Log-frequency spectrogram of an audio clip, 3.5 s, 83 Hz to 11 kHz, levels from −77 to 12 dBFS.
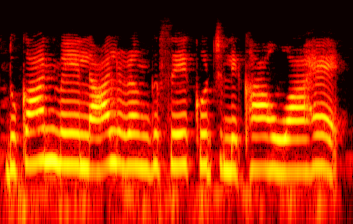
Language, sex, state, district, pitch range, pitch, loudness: Hindi, female, Madhya Pradesh, Bhopal, 275-295 Hz, 290 Hz, -13 LUFS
